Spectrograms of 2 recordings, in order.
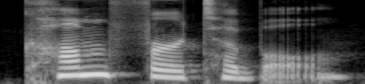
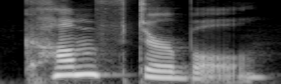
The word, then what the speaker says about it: comfortable: Common mispronunciation, comfortable. Correct pronunciation, comfortable. This is only 3 syllables in natural speech, not 4.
